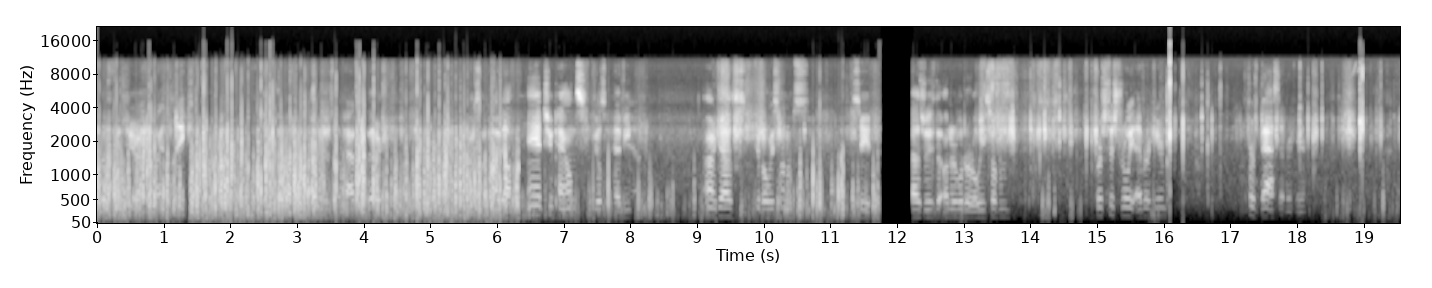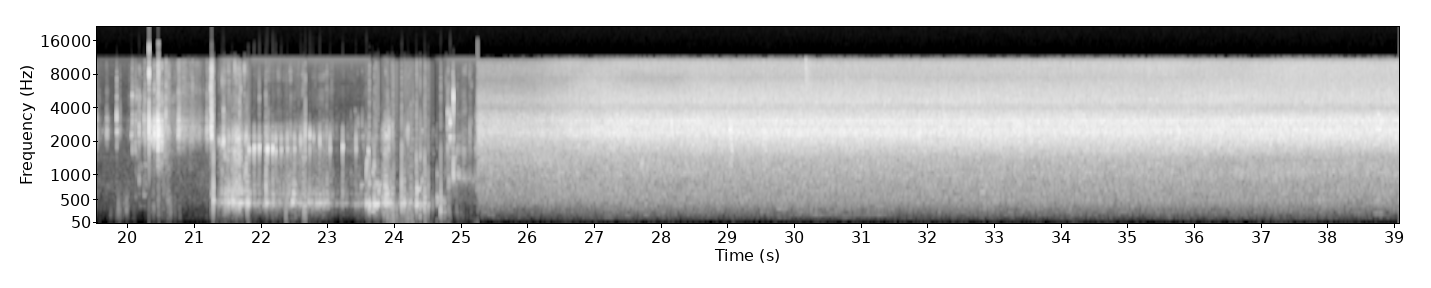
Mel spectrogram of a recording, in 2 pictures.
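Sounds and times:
camera handling rustling: 16.0s - 17.3s, 18.0s - 21.4s
water rushing through channel: 21.3s - 39.0s.

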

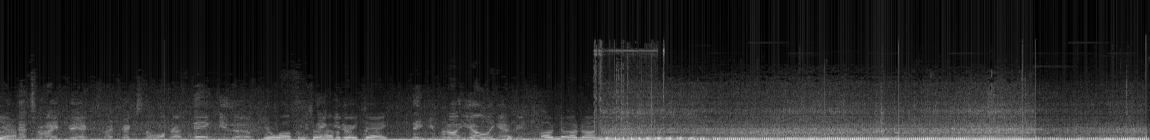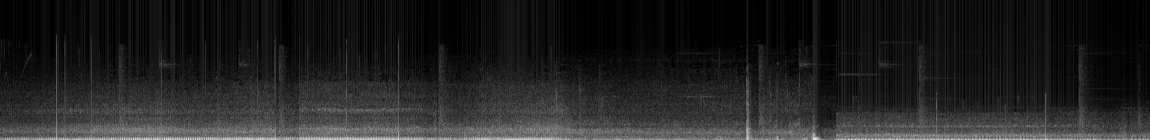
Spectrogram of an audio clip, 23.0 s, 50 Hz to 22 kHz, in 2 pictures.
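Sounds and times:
motorcycle engine at low revs: 6.0s - 17.3s.

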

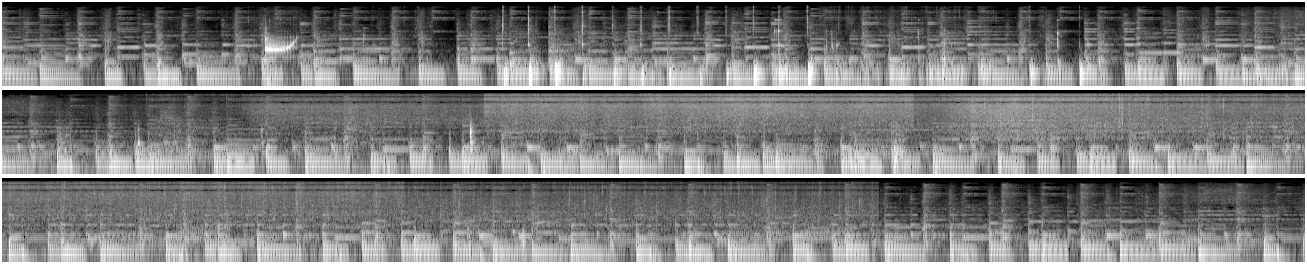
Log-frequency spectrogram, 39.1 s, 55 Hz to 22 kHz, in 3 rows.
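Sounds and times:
food sizzling in a wok: 13.9s - 34.9s.

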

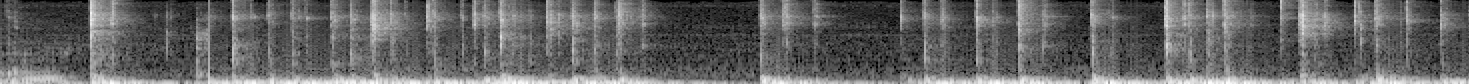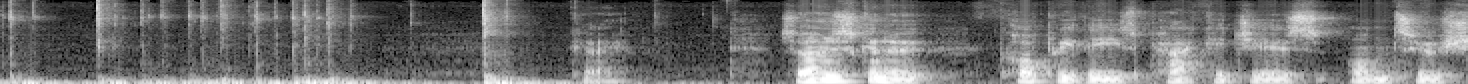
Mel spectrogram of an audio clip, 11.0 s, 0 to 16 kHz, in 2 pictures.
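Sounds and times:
keyboard typing: 0.3s - 7.6s.

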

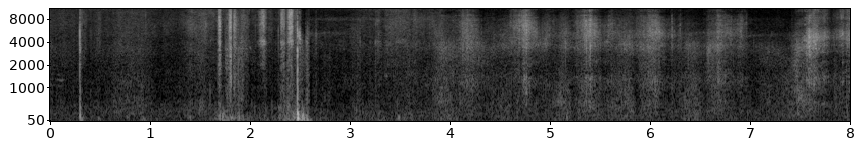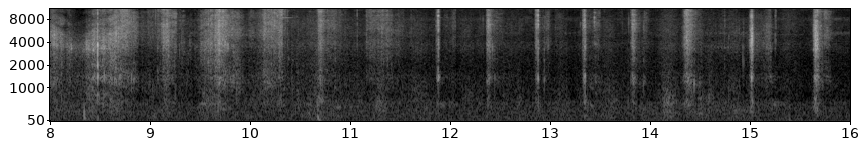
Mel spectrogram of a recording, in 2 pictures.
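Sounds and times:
hand tool scraping soil: 3.7s - 16.0s.

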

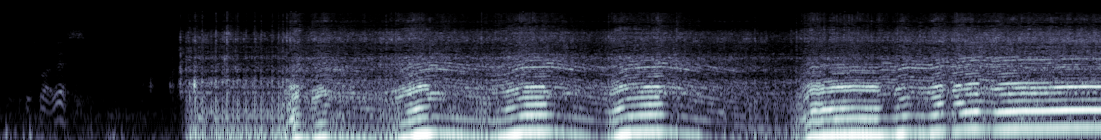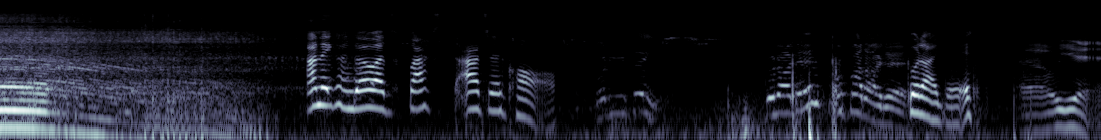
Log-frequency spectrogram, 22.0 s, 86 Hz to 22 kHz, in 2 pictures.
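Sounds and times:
small petrol engine revving: 1.7s - 14.3s.

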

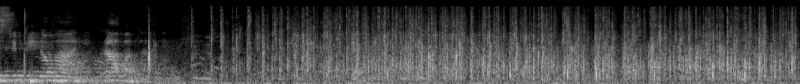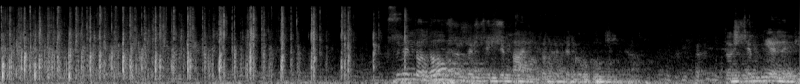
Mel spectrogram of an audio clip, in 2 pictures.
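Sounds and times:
people applauding: 1.8s - 11.9s.

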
